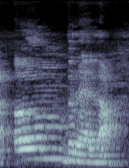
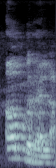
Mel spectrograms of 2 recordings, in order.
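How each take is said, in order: First: "अम्ब्रेला" slowly, with a long opening "uh"; drawn-out first sound. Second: Said in the usual way. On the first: Shown as a demonstration. Teacher showing the first sound, "अम्ब्रेला" drawn out on "uh". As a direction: stretch the first vowel of "अम्ब्रेला". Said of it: "तो अ का sound आया". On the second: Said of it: "हम इसे पढ़ते हैं".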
